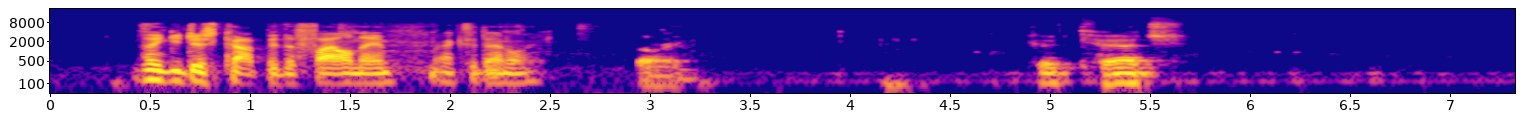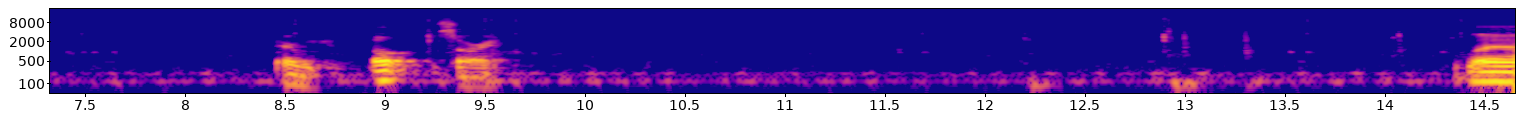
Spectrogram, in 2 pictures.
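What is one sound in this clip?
A man speaks calmly over an online call, in short bursts with pauses.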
